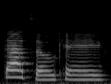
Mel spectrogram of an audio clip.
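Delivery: slow, drawn-out puppet catchphrase; accepting reassurance. Shown as a demonstration. Teacher leading kids to say it like Bouncer, slow and accepting. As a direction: stretch it out for kids to copy, easygoing. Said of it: "Can you say it like him?".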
